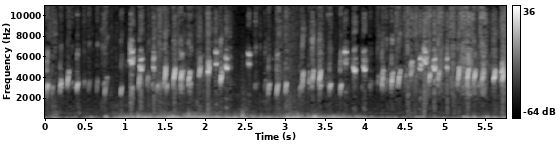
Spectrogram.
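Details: Goldfinches calling in open country to birds of their own kind, a dense stream of high twittering and tinkling notes over a steady low rumble of background noise.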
